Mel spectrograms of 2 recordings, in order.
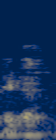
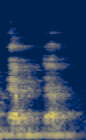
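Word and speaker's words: debtor: एक इसका भाई भी होता है, इसका नाम होता है डेटर। ध्यान रखना, this is नॉट डेबिटर, D silent होता है, दिस इज डेटर।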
